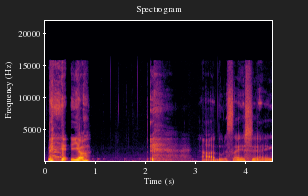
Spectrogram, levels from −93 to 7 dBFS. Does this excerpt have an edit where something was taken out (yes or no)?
no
